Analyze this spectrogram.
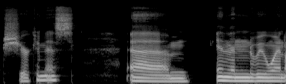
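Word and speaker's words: Kirkenes: to the top in kirkinis which they actually pronounce it as like shinness um and then we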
